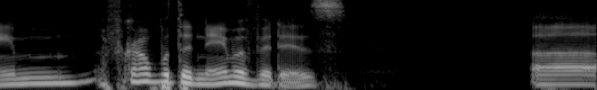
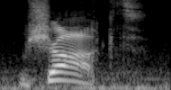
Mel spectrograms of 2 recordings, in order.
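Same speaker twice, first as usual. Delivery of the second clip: I'm shocked, jumps higher and louder; hammed-up gasp of shock; mock shock; 5 semitones higher, 5 dB louder than usual. Shown as a demonstration. Streamer repeats the line, now hamming up the shock.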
